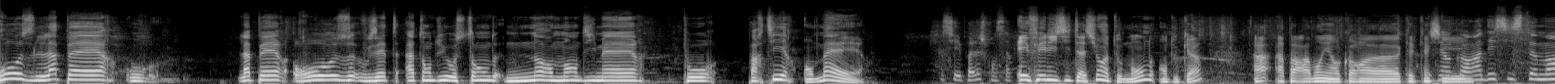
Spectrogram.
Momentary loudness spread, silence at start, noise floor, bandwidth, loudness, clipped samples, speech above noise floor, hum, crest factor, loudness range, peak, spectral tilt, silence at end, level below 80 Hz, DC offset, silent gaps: 10 LU; 0 s; -55 dBFS; 12 kHz; -13 LUFS; under 0.1%; 43 dB; none; 12 dB; 4 LU; -2 dBFS; -6.5 dB/octave; 0 s; -44 dBFS; 0.9%; none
